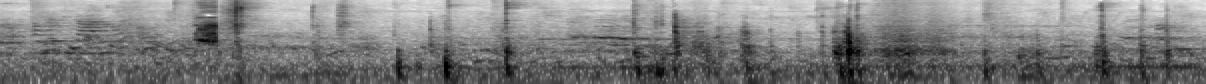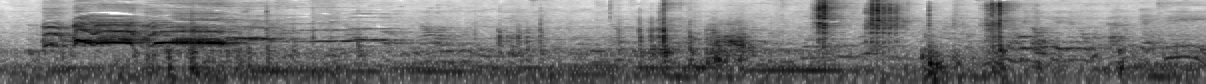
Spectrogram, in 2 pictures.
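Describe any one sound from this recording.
Metal bar clamps clank and knock against wooden boards.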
